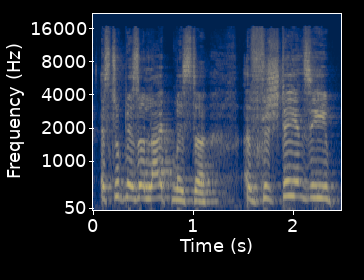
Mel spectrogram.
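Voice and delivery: high-pitched, loud pleading; flustered apology. Acted. Narrator apologises to the angry car owner, flustered.

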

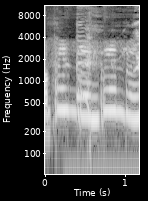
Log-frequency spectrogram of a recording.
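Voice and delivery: high, repeated ringing noise; imitated phone ringing. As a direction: ring like a phone, pitched high.

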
